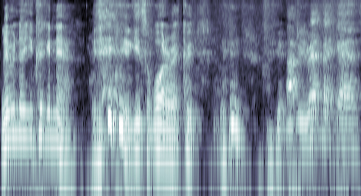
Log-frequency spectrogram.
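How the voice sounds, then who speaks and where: With an American accent, a man speaks at a fairly slow pace in a fairly high pitch, with long, frequent pauses and noticeable background noise. His tone is animated, and his pitch swings very widely. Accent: Gullah Geechee dialect. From US South, Gullah Geechee community. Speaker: live-stream host and bishop. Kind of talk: casual live-stream chat. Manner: animated, repetitive.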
